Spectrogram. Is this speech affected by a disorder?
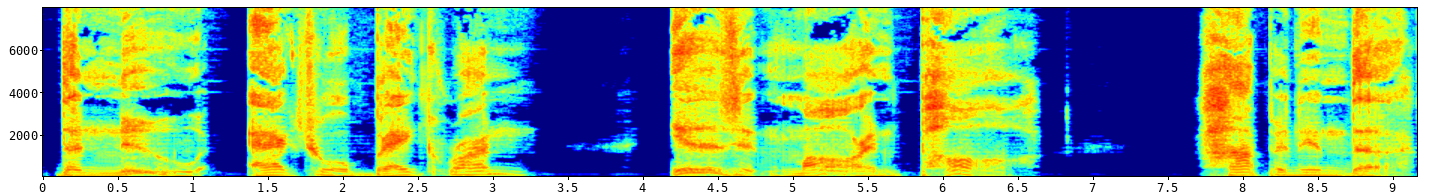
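Yes: speech impediment, mild.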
